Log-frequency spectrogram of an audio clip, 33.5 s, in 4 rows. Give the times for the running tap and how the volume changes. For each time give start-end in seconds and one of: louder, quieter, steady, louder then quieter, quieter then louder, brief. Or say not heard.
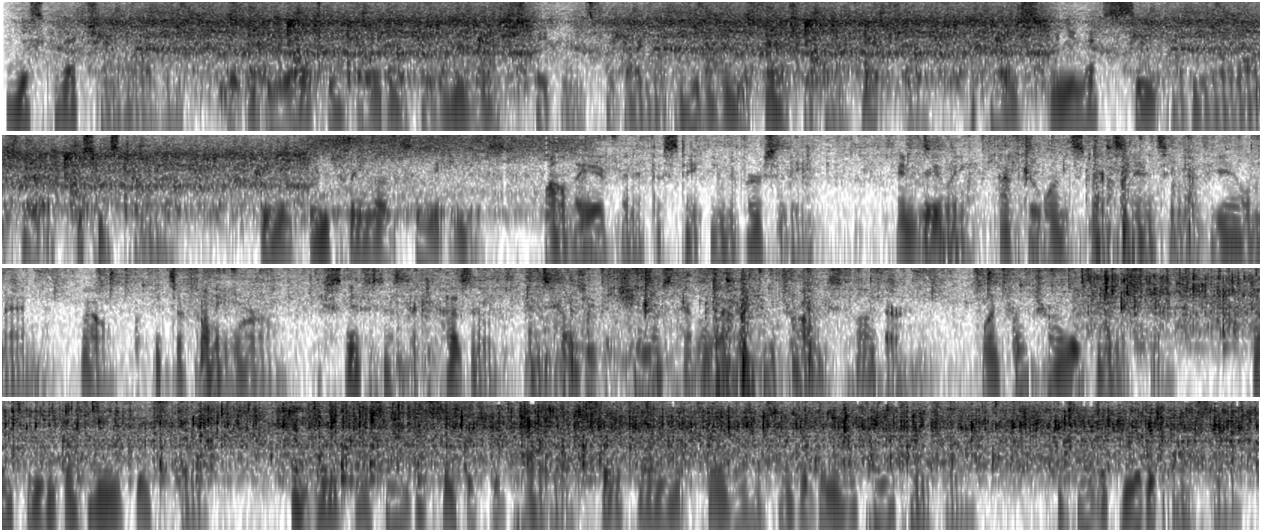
0.1-33.5 quieter then louder.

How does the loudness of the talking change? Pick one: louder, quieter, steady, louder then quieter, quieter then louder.
steady.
